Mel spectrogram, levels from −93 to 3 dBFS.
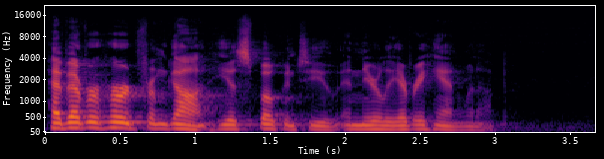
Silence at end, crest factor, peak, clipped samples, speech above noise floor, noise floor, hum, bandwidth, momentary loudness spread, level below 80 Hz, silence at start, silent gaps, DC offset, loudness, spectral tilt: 0.7 s; 22 dB; -14 dBFS; under 0.1%; 39 dB; -74 dBFS; none; 15.5 kHz; 12 LU; -84 dBFS; 0.05 s; none; under 0.1%; -36 LUFS; -5.5 dB/octave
